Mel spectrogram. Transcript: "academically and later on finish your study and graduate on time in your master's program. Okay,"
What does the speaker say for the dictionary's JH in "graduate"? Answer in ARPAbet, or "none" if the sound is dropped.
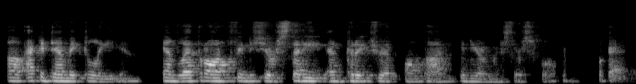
CH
